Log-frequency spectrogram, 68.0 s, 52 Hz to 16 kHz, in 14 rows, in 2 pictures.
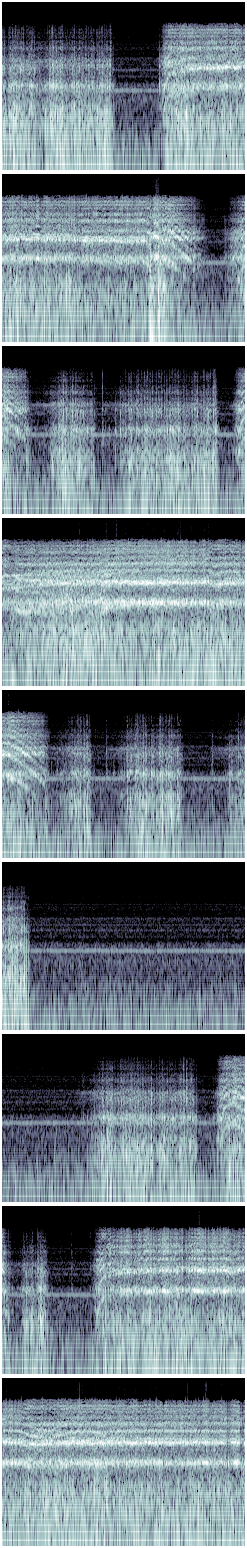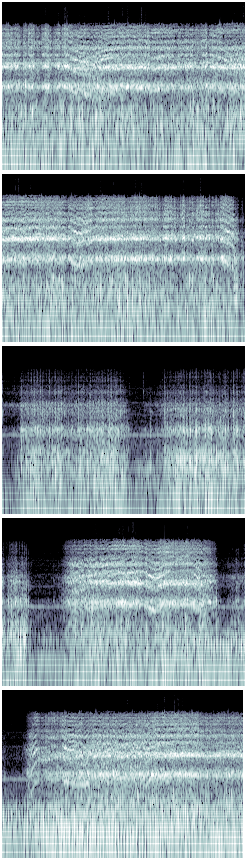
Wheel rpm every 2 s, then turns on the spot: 50, 70, 230, 220, 60, 30, 30, 130, 210, 200, 30, 30, 30, 0, 0, 20, 50, 40, 190, 230, 230, 230, 230, 220, 220, 220, 150, 40, 40, 50, 190, 100, 170, 220.
0-2 10-14 20-22 24-26 30-32 52-58 62-64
